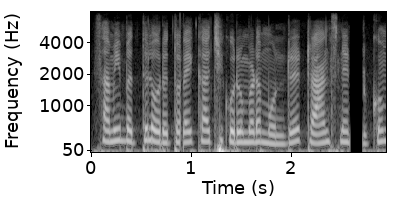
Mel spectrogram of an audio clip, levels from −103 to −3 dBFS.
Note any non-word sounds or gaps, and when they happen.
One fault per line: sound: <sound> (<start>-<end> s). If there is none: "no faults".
sound: dropout (0.9-0.9 s)
sound: dropout (2.6-2.7 s)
